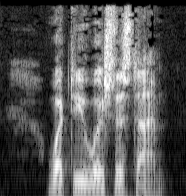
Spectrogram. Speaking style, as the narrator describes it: In a calm, kindly tone of voice, he asked

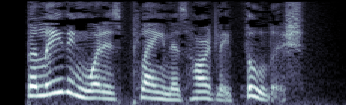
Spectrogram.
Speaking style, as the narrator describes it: Romanda barked

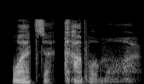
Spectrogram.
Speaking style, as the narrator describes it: Will groaned

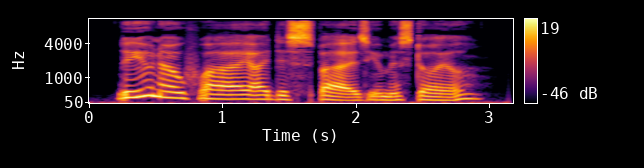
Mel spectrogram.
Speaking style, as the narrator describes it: It was said evenly, without emotion

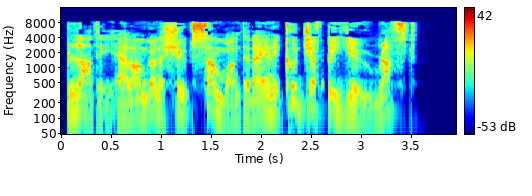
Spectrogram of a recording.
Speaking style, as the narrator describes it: Vimes snarled

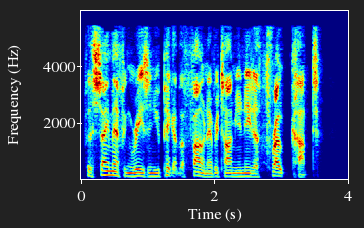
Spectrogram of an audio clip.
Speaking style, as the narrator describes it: snapped Toys

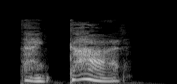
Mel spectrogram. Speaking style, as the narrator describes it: I whisper

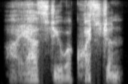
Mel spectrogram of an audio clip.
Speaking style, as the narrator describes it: he growled from the depths of the big space beyond the office door

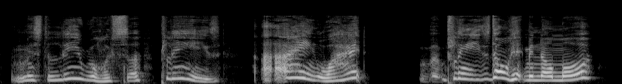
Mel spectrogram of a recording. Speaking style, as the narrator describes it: I begged him

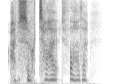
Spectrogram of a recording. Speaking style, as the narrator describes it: he whispered

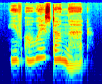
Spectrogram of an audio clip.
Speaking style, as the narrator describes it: Adrian murmured

